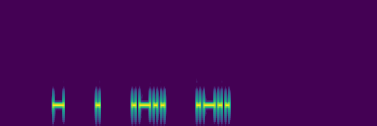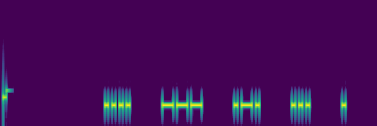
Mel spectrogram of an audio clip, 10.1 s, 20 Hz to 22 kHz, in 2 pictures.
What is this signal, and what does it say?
Morse code, heard as a keyed tone, about 25 wpm, spaced as for 14 wpm, 700 Hz. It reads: TELL HORSE
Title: 3x Character Spacing - Top 300 Words - 25wpm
